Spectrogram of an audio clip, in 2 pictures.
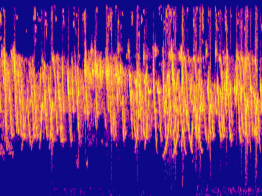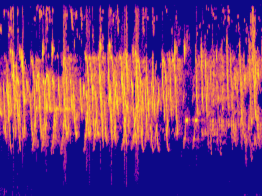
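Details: Continuous high-pitched twittering of a saffron finch, rapid sharp notes running together for the whole stretch before briefly faltering near the end; faint low rustle beneath.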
